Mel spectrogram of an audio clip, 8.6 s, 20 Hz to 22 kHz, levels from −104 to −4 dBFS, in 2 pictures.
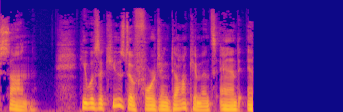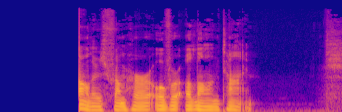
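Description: At 3.15 s the speech cuts out mid-flow and the track falls to silence until 5.28 s, about 2.1 s of lost audio. This is an audio dropout to silence, most likely from the input being interrupted while the recorder kept writing silence. Unlike a natural pause or a noise gate closing, the room tone vanishes entirely and the speech resumes abruptly, with whatever was said in between simply missing.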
